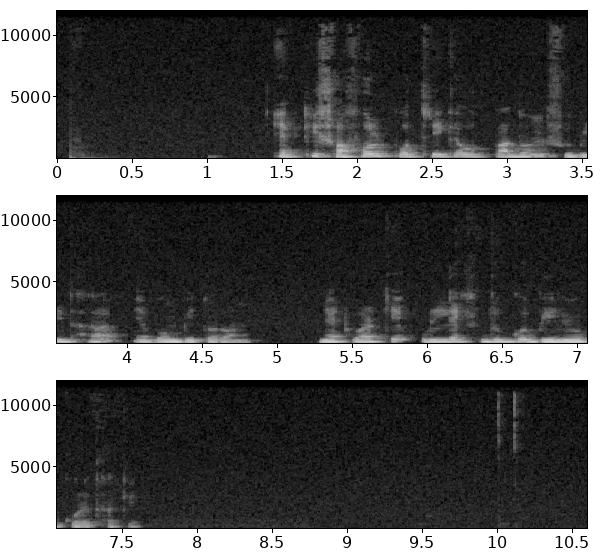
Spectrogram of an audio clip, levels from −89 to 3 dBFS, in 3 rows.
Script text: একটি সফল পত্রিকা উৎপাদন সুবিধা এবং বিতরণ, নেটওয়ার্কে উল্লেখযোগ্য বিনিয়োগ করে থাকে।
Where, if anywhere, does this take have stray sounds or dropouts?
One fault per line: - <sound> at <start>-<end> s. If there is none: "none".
none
